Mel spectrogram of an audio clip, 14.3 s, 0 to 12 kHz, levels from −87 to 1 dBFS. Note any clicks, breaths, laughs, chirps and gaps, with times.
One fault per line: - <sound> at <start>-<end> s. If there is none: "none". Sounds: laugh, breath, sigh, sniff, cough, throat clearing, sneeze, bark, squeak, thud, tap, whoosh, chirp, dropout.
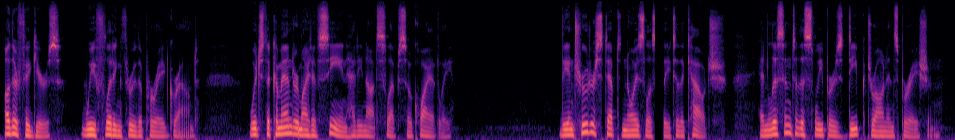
- dropout at 9.8-10.0 s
